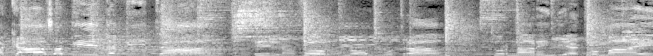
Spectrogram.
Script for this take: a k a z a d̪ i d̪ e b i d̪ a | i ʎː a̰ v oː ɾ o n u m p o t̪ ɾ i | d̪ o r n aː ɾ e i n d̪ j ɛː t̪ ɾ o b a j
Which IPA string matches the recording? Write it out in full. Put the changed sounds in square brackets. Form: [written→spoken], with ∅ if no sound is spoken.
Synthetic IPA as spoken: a k a z a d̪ i d̪ e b i [d̪→t̪] a | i [ʎː→lː] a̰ v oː ɾ o n [u→o] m p o t̪ ɾ [i→a] | [d̪→t̪] o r n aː ɾ e i n d̪ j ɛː t̪ ɾ o [b→m] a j

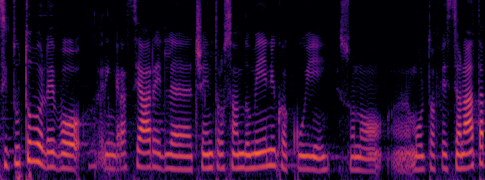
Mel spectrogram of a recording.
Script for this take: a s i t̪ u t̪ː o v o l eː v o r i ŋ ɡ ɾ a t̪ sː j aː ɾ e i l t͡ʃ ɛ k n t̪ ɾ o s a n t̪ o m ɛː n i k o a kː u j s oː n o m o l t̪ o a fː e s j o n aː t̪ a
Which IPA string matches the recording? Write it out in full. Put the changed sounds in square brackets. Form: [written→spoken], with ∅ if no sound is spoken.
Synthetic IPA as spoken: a s i t̪ u t̪ː o v o l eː v o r i ŋ ɡ ɾ a t̪ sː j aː ɾ e i l t͡ʃ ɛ [k→∅] n t̪ ɾ o s a n [t̪→d̪] o m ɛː n i k o a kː u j s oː n o m o l t̪ o a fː e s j o n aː t̪ a

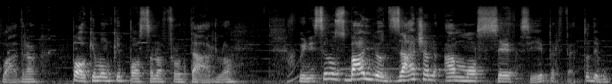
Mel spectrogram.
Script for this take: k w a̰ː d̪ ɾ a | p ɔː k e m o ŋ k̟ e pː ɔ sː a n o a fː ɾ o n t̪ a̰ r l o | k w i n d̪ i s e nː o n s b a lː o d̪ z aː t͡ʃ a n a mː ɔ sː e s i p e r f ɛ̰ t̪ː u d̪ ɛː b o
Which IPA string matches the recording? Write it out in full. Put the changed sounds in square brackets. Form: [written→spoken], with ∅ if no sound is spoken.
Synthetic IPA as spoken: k w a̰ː d̪ ɾ a | p ɔː k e m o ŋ k̟ e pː ɔ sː a n o a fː ɾ o n t̪ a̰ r l o | k w i n d̪ i s e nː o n [s→z] b a [lː→ʎː] o d̪ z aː t͡ʃ a n a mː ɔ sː e s i p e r f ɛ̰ t̪ː [u→o] d̪ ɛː [b→v] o

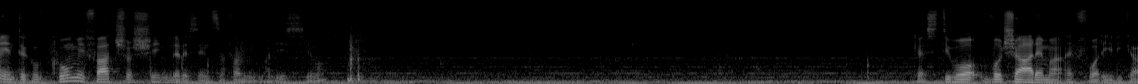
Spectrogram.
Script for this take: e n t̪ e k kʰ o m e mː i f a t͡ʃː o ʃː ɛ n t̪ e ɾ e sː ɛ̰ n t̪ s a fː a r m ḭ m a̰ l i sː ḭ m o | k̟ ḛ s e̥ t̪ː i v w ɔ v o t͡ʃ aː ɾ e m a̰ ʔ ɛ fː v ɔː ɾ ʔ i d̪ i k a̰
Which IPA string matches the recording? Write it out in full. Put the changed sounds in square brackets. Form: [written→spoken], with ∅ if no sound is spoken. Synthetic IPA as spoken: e n t̪ e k kʰ o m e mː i f a t͡ʃː o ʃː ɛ n [t̪→d̪] e ɾ e [sː→s] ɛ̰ n t̪ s a [fː→f] a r m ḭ m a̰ l i sː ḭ m o | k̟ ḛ s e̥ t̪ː i v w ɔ v o t͡ʃ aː ɾ e m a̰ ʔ ɛ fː [v→w] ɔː ɾ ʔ i d̪ i k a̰

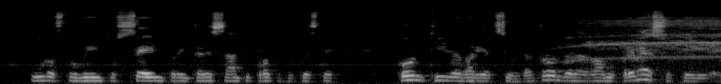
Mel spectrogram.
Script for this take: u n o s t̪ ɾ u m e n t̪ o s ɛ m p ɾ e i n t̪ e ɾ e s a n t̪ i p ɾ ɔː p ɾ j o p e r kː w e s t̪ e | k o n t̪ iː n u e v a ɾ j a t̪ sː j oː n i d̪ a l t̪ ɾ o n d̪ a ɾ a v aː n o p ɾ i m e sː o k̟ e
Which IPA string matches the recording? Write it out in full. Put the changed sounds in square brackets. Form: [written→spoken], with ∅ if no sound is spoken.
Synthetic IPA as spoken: u n o s t̪ ɾ u m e n t̪ o s ɛ m p ɾ e i n t̪ e ɾ e [s→sː] a n t̪ i p ɾ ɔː p ɾ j o p e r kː w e s t̪ e | k o n t̪ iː n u e v a ɾ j a t̪ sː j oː n i d̪ a l t̪ ɾ o n d̪ [a→e] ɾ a v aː [n→m] o p ɾ [i→e] m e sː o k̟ e

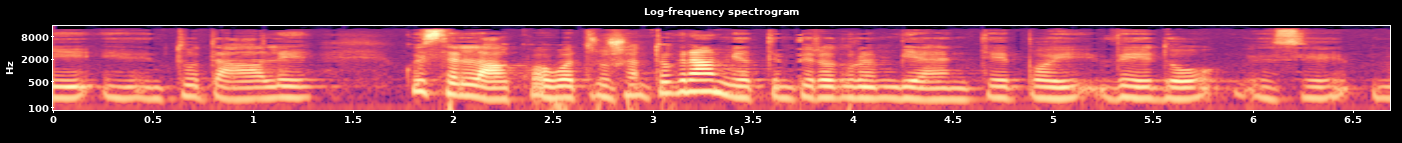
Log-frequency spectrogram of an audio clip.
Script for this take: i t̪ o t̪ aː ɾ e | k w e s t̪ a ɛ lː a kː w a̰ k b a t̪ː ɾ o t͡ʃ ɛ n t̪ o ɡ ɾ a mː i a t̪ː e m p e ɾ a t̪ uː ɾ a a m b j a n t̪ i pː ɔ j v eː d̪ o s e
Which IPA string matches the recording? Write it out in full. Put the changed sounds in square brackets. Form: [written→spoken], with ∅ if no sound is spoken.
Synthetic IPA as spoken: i t̪ o t̪ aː [ɾ→l] e | k w e s t̪ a ɛ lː a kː w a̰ k [b→w] a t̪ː ɾ o t͡ʃ ɛ n t̪ o ɡ ɾ a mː i a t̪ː e m p e ɾ a t̪ uː ɾ a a m b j [a→ɛ] n t̪ [i→e] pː ɔ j v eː d̪ o s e

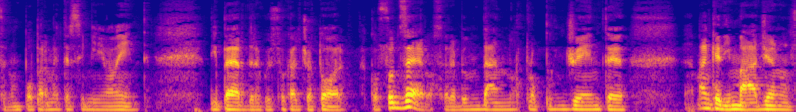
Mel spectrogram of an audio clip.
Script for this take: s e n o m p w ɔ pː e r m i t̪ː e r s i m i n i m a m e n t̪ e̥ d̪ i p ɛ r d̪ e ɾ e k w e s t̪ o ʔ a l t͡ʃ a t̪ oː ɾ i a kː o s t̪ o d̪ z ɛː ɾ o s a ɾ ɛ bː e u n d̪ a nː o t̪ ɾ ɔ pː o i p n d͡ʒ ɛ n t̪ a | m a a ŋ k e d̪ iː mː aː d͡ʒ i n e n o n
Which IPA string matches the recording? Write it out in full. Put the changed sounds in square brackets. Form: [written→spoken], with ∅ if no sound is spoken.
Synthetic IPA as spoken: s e n o m p w ɔ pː e r m [i→e] t̪ː e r s i m i n i m a m e n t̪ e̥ d̪ i p ɛ r d̪ e ɾ e k w e s t̪ o [ʔ→k] a l t͡ʃ a t̪ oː ɾ [i→e] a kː o s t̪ o d̪ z ɛː ɾ o s a ɾ ɛ bː e u n d̪ a nː o t̪ ɾ ɔ pː o i [p→∅] n d͡ʒ ɛ n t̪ [a→e] | m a a ŋ k e d̪ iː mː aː d͡ʒ i n e n o n

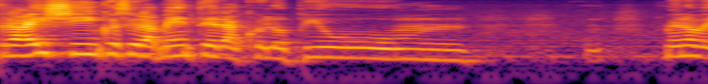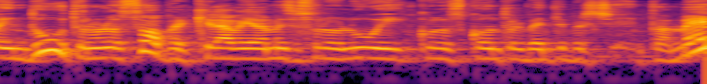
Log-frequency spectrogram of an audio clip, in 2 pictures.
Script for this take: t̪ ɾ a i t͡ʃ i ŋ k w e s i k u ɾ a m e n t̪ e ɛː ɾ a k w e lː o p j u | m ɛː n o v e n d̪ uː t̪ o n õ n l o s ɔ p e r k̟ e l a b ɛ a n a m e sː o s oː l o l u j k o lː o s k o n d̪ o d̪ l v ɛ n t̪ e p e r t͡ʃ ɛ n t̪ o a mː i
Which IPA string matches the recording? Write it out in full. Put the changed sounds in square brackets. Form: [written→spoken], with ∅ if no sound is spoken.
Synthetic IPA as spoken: t̪ ɾ a i t͡ʃ i ŋ k w e s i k u ɾ a m e n t̪ e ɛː ɾ a k w e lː o p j u | m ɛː n o v e n d̪ uː t̪ o n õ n l o s ɔ p e r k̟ e l a [b→v] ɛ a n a m e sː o s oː l o l u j k o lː o s k o n [d̪→t̪] o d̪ l v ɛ n t̪ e p e r t͡ʃ ɛ n t̪ o a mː [i→e]

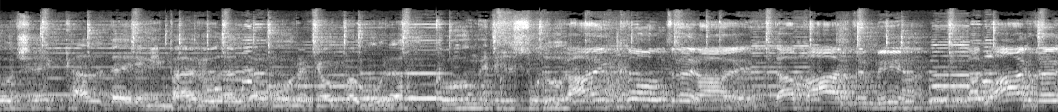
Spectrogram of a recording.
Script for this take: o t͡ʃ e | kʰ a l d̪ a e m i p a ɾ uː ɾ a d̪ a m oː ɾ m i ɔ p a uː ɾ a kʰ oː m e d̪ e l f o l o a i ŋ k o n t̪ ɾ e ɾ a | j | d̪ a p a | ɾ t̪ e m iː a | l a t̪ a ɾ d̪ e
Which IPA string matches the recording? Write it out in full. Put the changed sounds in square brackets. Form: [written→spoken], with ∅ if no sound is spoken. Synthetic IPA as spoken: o t͡ʃ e | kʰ a l d̪ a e m i p a ɾ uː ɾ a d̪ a m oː ɾ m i ɔ p a uː ɾ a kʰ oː m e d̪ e l [f→s] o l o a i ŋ k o n t̪ ɾ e ɾ a | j | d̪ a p a | ɾ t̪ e m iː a | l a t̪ a ɾ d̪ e

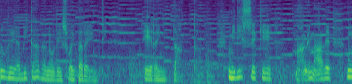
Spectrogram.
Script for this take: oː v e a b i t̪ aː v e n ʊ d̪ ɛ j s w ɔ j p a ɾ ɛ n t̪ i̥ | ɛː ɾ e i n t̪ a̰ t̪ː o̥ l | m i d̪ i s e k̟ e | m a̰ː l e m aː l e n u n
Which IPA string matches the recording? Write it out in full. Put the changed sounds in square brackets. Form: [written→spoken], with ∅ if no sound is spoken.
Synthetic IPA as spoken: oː v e a b i t̪ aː v [e→a] n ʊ d̪ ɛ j s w ɔ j p a ɾ ɛ n t̪ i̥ | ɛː ɾ [e→a] i n t̪ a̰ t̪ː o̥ [l→∅] | m i d̪ i [s→sː] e k̟ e | m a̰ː l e m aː l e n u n

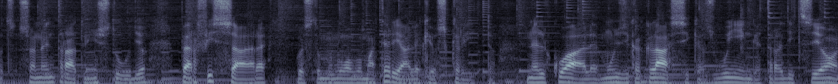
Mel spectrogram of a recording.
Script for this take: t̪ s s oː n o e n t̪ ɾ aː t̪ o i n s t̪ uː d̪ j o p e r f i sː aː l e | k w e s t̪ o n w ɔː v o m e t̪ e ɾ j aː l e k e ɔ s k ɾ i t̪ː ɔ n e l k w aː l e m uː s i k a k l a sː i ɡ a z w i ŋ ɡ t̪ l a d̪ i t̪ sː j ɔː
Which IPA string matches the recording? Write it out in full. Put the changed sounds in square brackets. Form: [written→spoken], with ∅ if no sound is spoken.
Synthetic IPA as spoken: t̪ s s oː n o e n t̪ ɾ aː t̪ o i n s t̪ uː d̪ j o p e r f i sː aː [l→ɾ] e | k w e s t̪ o n w ɔː v o m [e→a] t̪ e ɾ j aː l e k e ɔ s k ɾ i t̪ː [ɔ→o] n e l k w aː l e m uː [s→z] i k a k l a sː i [ɡ→k] a z w i ŋ ɡ t̪ [l→ɾ] a d̪ i t̪ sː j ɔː

